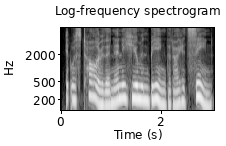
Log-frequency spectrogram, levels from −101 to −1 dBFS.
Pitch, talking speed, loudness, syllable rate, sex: 185 Hz, 215 wpm, -15 LUFS, 4.9 syllables/s, female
